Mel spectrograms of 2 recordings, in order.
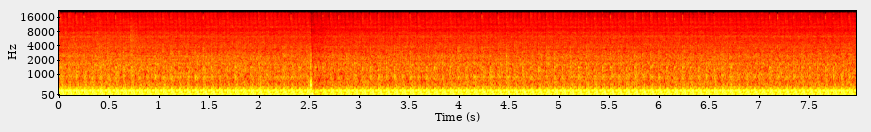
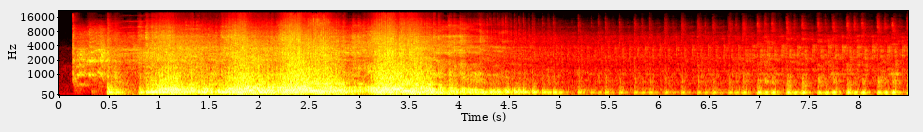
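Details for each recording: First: Vintage British motorcycle with twin carburettors, poor idle: twin chugs at a low idle about three pulses a second, slightly uneven and hunting; clogged pilot jets starving the idle circuit. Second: Vintage British motorcycle after cleaning pilot jets, first start: fires quickly, revs strongly a couple of times, then settles to a steady even twin-cylinder idle thump; starts and idles cleanly.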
